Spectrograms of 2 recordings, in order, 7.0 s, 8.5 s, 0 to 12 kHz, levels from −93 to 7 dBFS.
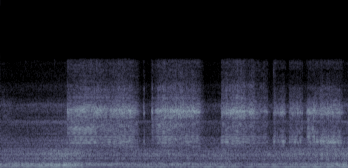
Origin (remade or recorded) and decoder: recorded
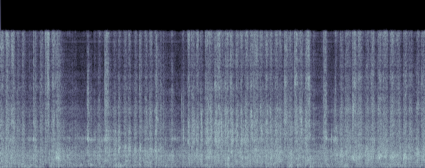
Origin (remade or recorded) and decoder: remade, codec, HILCodec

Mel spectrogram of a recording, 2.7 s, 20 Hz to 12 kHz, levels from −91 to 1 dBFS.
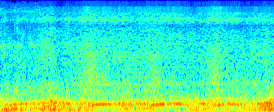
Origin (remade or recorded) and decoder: recorded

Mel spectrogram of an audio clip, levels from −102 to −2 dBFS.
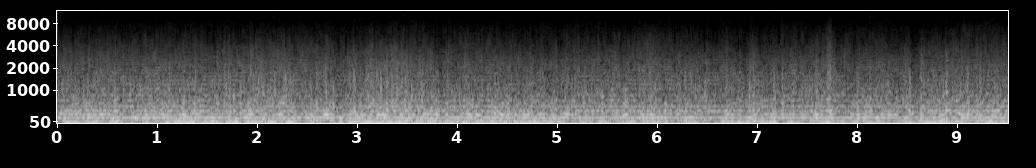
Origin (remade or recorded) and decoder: remade, vocoder, BigVGAN v2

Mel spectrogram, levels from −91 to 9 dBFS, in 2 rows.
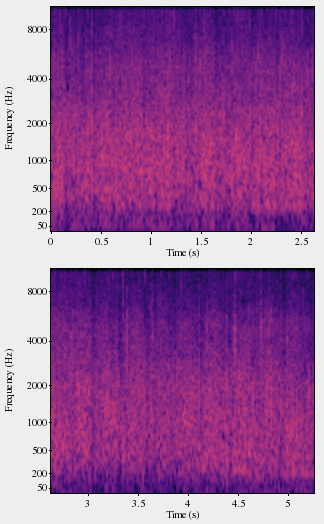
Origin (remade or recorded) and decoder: recorded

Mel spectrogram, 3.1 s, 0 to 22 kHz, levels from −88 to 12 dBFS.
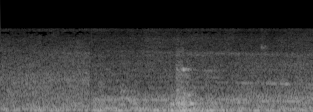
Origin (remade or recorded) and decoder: recorded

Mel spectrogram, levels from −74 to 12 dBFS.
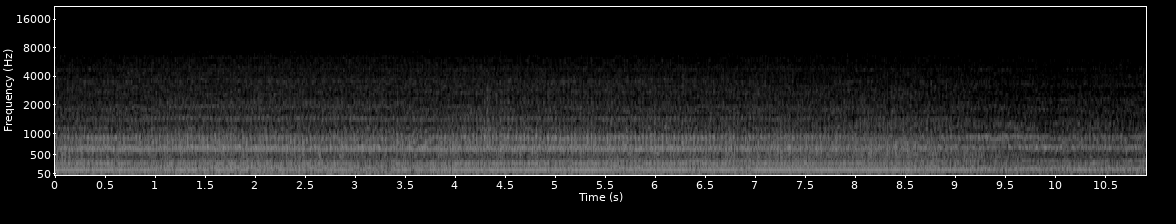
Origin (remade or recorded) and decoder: remade, vocoder, HiFi-GAN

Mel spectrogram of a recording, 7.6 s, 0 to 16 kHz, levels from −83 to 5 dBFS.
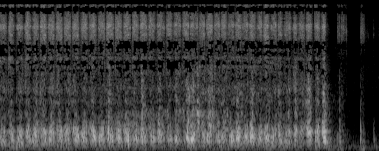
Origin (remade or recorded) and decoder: recorded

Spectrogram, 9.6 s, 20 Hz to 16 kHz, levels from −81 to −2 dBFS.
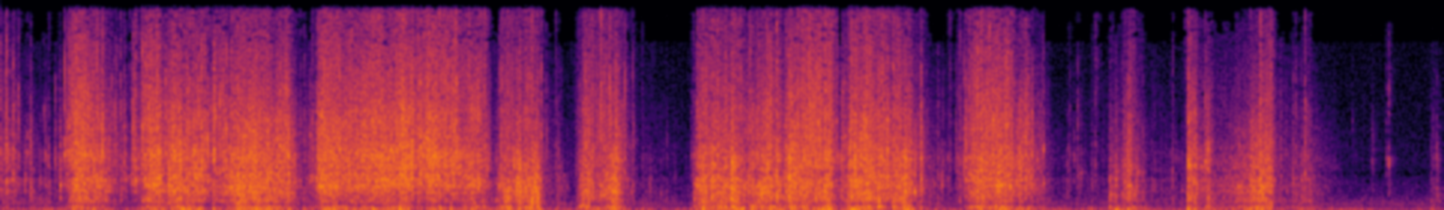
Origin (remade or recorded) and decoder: recorded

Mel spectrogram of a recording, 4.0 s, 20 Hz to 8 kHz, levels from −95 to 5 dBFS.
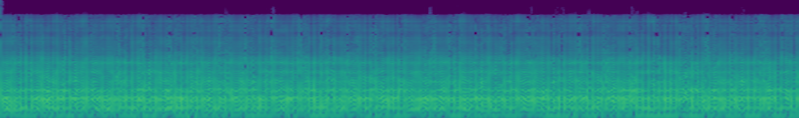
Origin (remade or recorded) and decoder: remade, vocoder, Vocos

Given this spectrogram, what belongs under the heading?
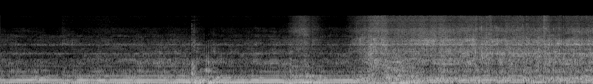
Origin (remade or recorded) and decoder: remade, codec, SNAC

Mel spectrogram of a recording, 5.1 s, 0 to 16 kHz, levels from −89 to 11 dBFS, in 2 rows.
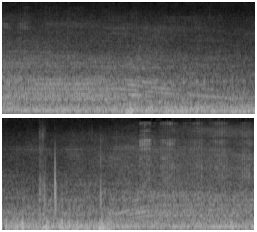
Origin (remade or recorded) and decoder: recorded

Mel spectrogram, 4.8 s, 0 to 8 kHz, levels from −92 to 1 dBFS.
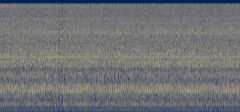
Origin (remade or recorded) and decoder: recorded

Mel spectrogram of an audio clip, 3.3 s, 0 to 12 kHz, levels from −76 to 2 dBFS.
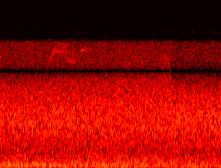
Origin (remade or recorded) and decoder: recorded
